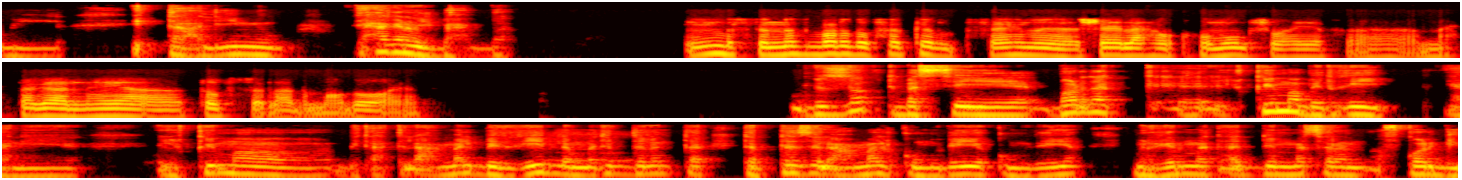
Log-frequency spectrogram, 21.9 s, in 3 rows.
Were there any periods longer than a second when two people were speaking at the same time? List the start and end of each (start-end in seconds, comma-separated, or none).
none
